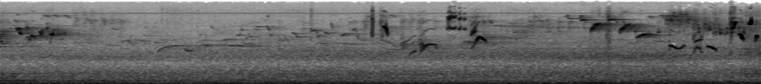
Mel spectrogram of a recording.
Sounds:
Environmental noise, Bird

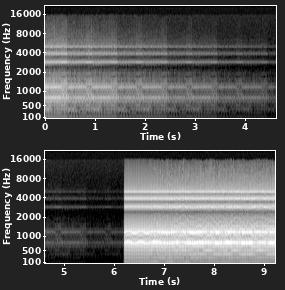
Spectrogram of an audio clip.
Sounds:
Synthesizer

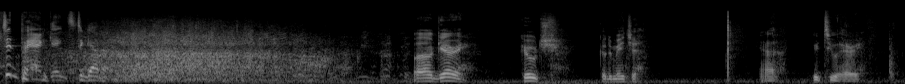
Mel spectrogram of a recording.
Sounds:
Speech

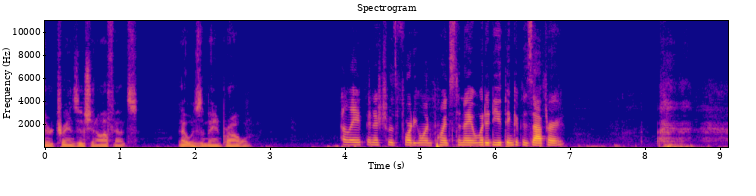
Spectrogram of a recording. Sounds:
inside a small room, Speech

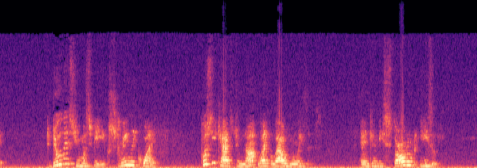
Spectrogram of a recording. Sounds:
Speech

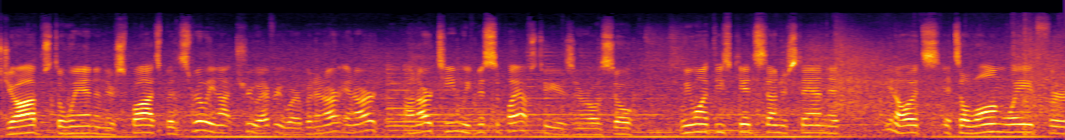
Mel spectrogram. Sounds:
Music, Speech

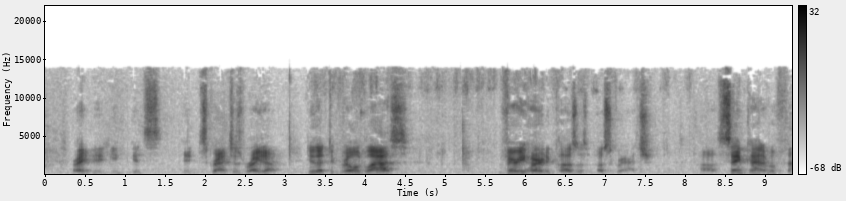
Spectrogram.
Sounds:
Speech, inside a small room

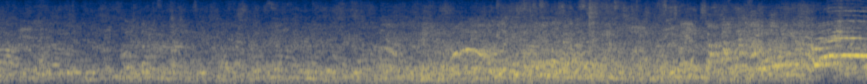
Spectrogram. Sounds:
inside a large room or hall, Speech, Chatter

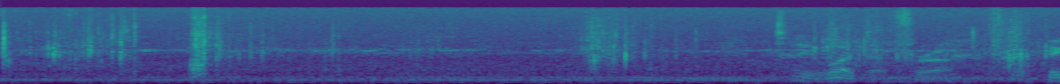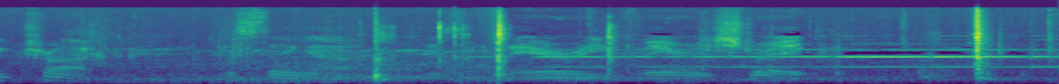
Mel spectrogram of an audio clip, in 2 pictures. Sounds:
Vehicle, Speech

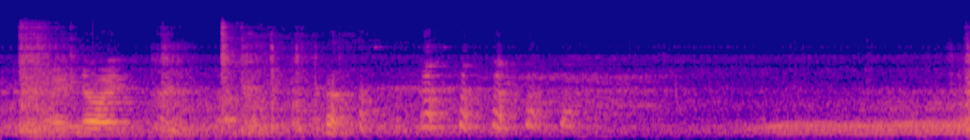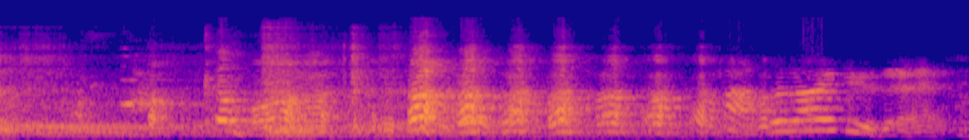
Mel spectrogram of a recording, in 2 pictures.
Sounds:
Crackle, Speech, Vehicle

